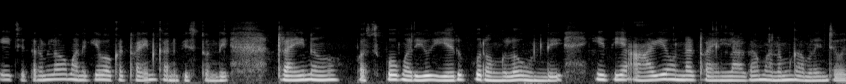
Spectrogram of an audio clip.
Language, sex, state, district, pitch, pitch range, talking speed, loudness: Telugu, female, Telangana, Nalgonda, 205 Hz, 190-215 Hz, 135 wpm, -15 LUFS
